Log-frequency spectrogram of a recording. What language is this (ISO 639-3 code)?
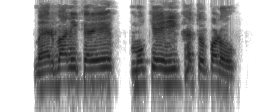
snd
